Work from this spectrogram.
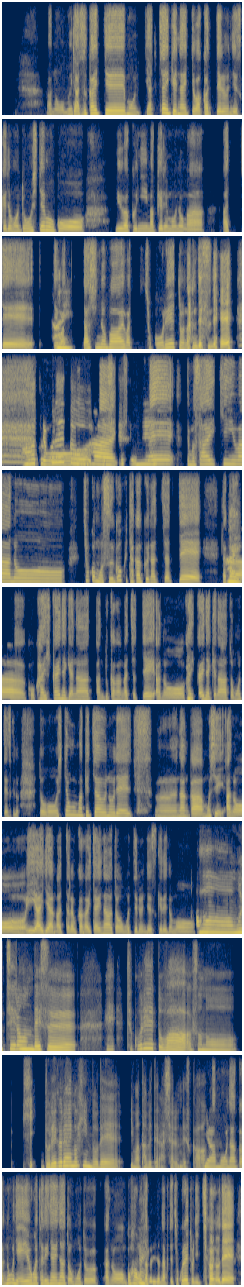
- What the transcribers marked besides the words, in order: tapping; laughing while speaking: "なんですね"; inhale; other background noise
- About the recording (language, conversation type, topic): Japanese, advice, 日々の無駄遣いを減らしたいのに誘惑に負けてしまうのは、どうすれば防げますか？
